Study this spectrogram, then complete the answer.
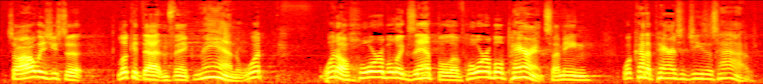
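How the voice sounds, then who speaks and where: Middle-aged male pastor, conversational sermon, asks the room questions, long reverb of a church hall. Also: fairly high pitch. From Chile. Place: church sanctuary.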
